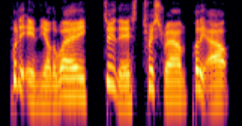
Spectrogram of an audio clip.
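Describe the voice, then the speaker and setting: Fairly quick speech with very wide pitch swings and a bright, sharp tone, the sound dry and close with no echo over a quiet background. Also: man. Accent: British. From Britain. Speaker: professor of earth system science. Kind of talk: podcast interview. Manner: animated.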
